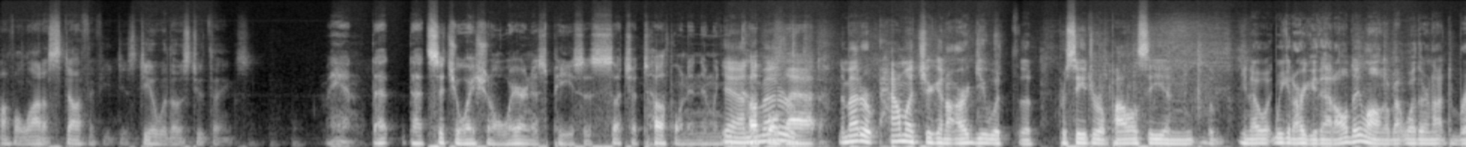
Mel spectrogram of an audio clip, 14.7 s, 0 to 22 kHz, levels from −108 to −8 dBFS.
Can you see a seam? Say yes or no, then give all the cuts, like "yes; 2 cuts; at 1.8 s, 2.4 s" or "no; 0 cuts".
yes; 1 cut; at 12.7 s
